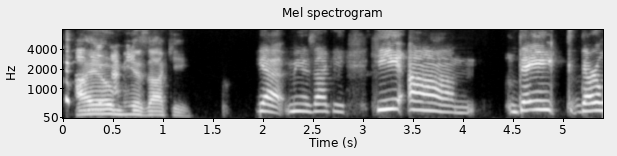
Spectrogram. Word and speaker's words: Hayao Miyazaki: Rob, what to pronounce his name? Hayao Miyazaki.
